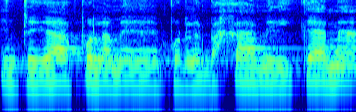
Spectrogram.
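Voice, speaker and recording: Audible room echo hangs around this speaker. He is a man with a fairly high pitch. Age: 60s. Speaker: foundation president, former political aide. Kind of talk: interview. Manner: halting with repetitions.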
